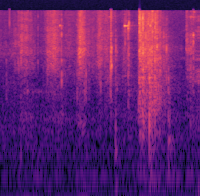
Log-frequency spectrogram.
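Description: Fabric knife pouches being handled: soft rustling and scuffing of the nylon, with a few light clicks.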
